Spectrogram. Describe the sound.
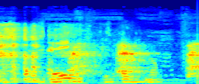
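A dog barks and yips in short bursts that overlap people talking, with the barks fairly loud against the voices.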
